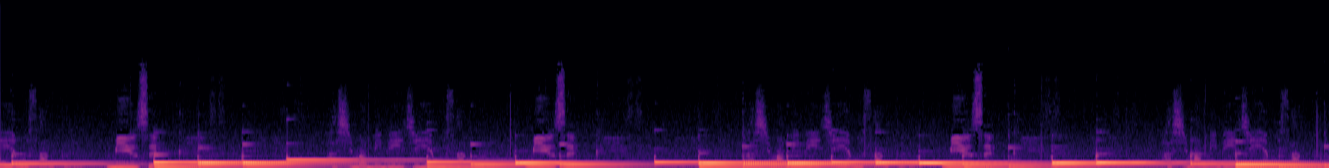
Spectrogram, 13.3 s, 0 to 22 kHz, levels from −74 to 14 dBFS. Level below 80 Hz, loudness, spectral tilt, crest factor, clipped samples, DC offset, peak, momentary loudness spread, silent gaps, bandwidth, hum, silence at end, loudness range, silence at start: -42 dBFS; -15 LUFS; -7 dB/octave; 14 dB; under 0.1%; under 0.1%; -2 dBFS; 12 LU; none; 10.5 kHz; 60 Hz at -40 dBFS; 0 s; 3 LU; 0 s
